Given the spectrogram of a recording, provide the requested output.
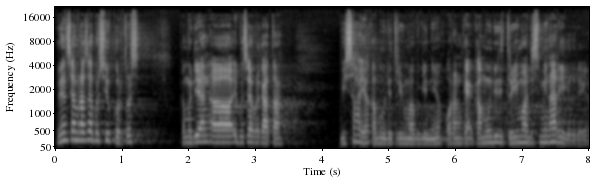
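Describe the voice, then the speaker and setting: Talking very fast with a Kalimantan accent, a man uses a high pitch and ordinary pitch variation. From Indonesia, West Kalimantan (Dayak). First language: Dayak (speaking Indonesian). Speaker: seminarian. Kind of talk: homily. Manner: casual, with hesitations.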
